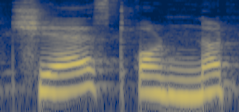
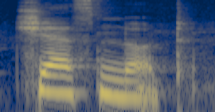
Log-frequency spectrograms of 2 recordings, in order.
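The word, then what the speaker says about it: chestnut: मोर गज मॉर्गेज अब इसको चेस्ट और नट नहीं चेस्टनट चेस्टनट टीको साइलेंट रखेंगे अब इसको क्रस्ट मस्त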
